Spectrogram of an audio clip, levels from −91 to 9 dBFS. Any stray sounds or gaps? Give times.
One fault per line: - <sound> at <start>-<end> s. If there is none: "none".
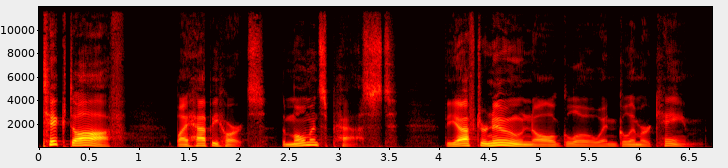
none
